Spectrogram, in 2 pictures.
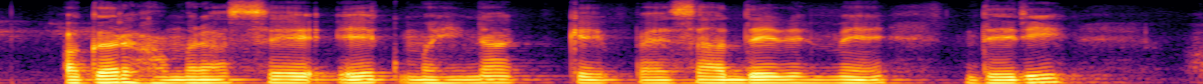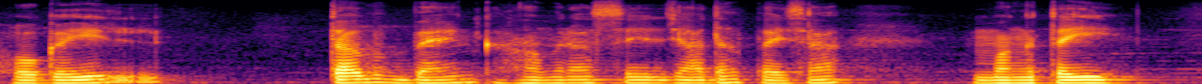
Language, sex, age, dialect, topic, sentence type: Magahi, male, 18-24, Western, banking, question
